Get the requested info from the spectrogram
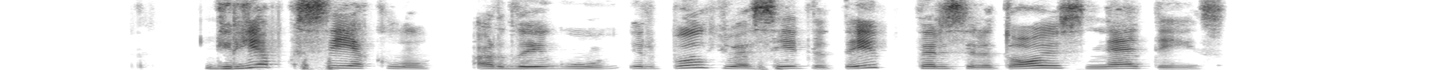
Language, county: Lithuanian, Kaunas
